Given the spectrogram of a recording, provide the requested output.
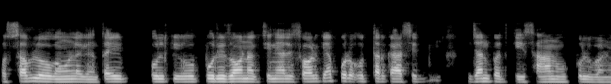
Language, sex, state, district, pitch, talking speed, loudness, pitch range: Garhwali, male, Uttarakhand, Uttarkashi, 130 Hz, 195 wpm, -18 LUFS, 125-135 Hz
